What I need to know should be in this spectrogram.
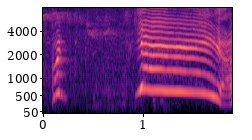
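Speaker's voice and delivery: long high-pitched "yay"; high cheer. Real, not acted. Streamer cheers pet's kisses from chat, high squealed cheer.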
